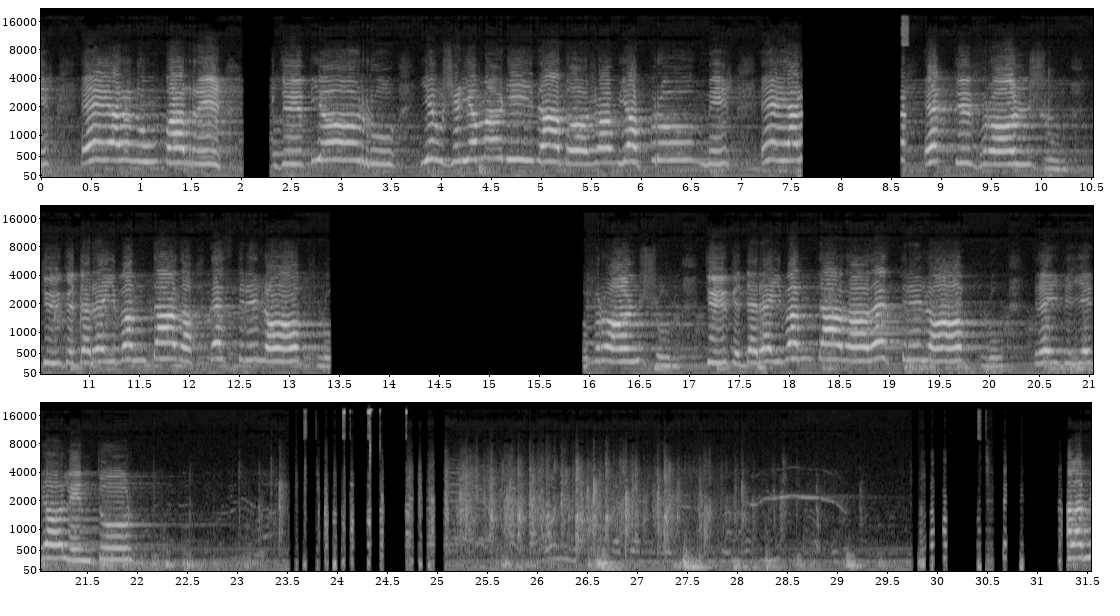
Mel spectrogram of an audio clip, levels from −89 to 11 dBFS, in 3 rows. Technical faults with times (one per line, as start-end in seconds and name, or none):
2.01-2.34 digital broadcast dropout
7.60-8.66 digital broadcast dropout
13.40-15.99 digital broadcast dropout
23.51-25.12 digital broadcast dropout
29.74-31.35 digital broadcast dropout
